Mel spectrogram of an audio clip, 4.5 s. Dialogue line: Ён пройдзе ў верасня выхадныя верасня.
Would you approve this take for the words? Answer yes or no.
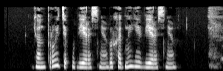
yes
